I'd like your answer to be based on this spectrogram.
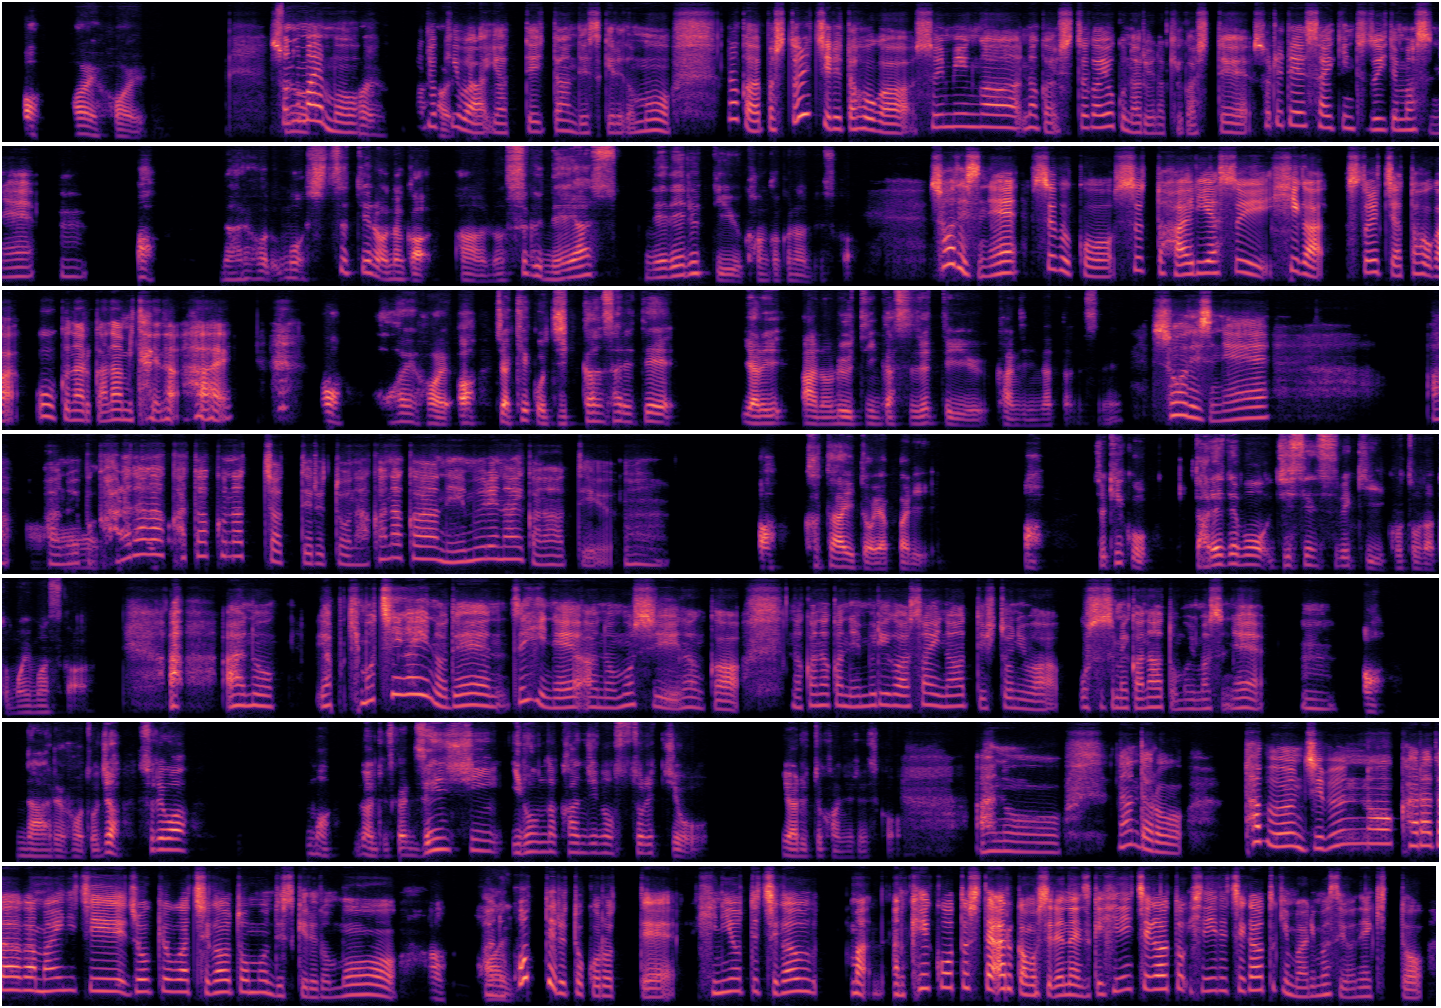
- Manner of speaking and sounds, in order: laughing while speaking: "みたいな、はい"
- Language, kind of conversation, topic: Japanese, podcast, 睡眠前のルーティンはありますか？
